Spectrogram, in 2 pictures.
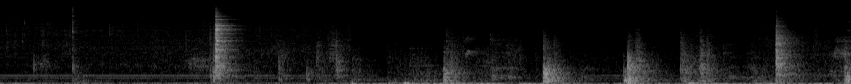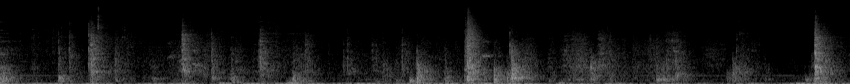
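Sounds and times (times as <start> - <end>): shoes knocking on wooden floor: 5.4 - 7.8.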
